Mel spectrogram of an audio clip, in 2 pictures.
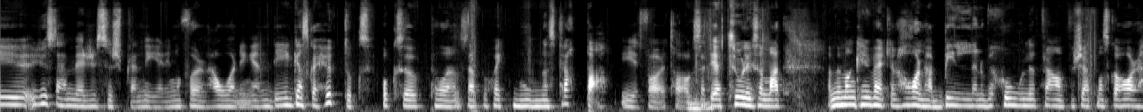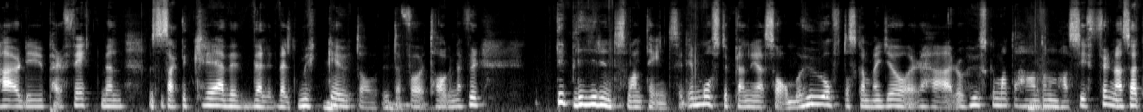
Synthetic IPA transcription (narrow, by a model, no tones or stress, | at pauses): d̪ɛjɵjɵst̪d̪ɛɦæːɾmɛɾɛsɵʂpʰlaneːɾɪŋɔfœɖɛnɦæːɾoːɳɪŋənd̪ɛːɡanskahœk̚t̪ɔkɔksɔɵpʰːɔsɔnhæɾpʰɾʊɧɛk̚t̪muːnənst̪ʰɾapːa̰ɪɛt̪fœ̰ːɾət̪ʰɑ̰ːɡsɔat̪jɑɡt̪ʰɾuːlɪksɔmat̪jɑ̰ːmɛnmankʰanjɵvæɾklɪɡənɦɑːd̪ɛnɦæːɾbɪld̪ənɔvɪɧuːnənfɾamfœːʂɛjat̪manskahɑːd̪ɛɦæːɾd̪ɛæɾjɵpʰæ̰ɾfɛk̚t̪mɛnmɛnsɔmsak̚t̪̚d̪ɛkʰɾɛːvəɾvɛlɪt̪vɛlːɪt̪mʏkːəʉːt̪ɑvʉ̟ːt̪avfœːɾə̰t̪ʰɑ̰ːɡanafœɾ | d̪̥ɛbliɾɪnt̪ə̥sɔmːant̪ʰɛ̰ŋkt̪sɛjd̪ɛmɔst̪əpʰlaneːɾasɔ̰mːɔɦɵɾɔft̪askamanjœːɾa̰d̪ɛɦæ̰ːɾɔɦɵʂkamant̪ʰɑːɦand̪ɔmd̪ɔmɦæːʂʏfɾəɳasɔat̪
